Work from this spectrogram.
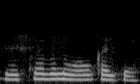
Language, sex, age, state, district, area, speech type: Bodo, female, 30-45, Assam, Chirang, rural, conversation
